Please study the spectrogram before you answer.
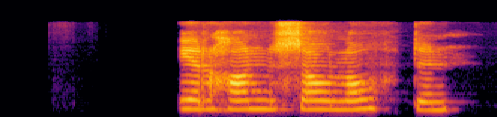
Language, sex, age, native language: Icelandic, male, 9, Icelandic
